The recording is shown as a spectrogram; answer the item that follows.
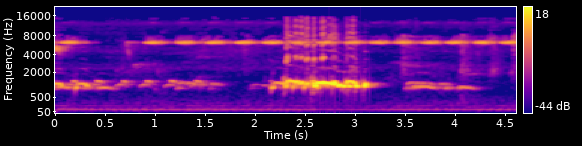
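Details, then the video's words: Local zebra dove, active and loud, with good rhythm: soft rolling coo phrases, one loud burst of rapid pulsed coos near the middle, then quieter cooing again. A steady high whine and low hum run beneath. "Perkutut lokal gacor suara lantang irama bagus"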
